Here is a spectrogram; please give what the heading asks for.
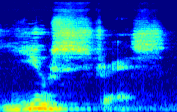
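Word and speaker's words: eustress: at as positive stress so rather than distress you stress e u s t r SS the E is silent um as it is spelled in as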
